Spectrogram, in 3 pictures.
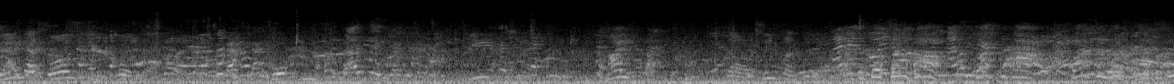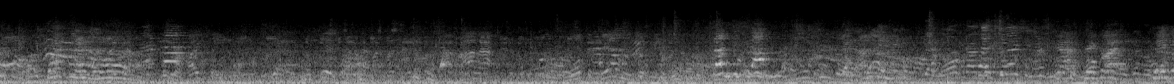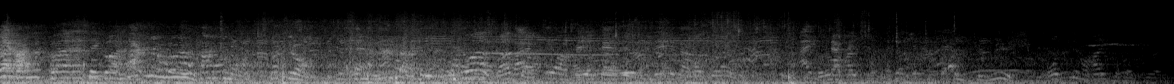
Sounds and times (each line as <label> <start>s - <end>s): teenage boys playing water ball 0.0s - 34.5s
water movements 0.0s - 35.1s
kids laughing 0.8s - 4.3s
kids laughing 8.3s - 13.9s
kids laughing 18.8s - 20.9s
